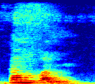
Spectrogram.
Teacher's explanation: अब प का अंतिम अक्षर क्या है, प फ ब भ म, तो यह यहाँ पर जो अनुस्वर है वह म का उच्चारण होगा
